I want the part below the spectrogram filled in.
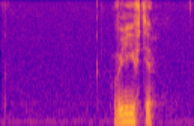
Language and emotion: Russian, neutral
